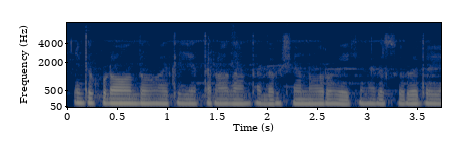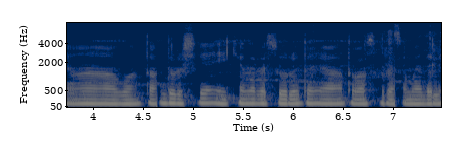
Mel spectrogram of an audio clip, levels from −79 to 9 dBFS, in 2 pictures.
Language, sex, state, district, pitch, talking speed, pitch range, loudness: Kannada, male, Karnataka, Bellary, 115 Hz, 145 wpm, 110-120 Hz, -40 LUFS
